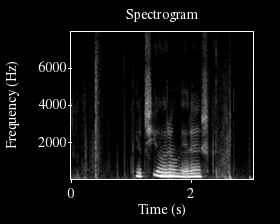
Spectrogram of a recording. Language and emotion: Russian, sad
